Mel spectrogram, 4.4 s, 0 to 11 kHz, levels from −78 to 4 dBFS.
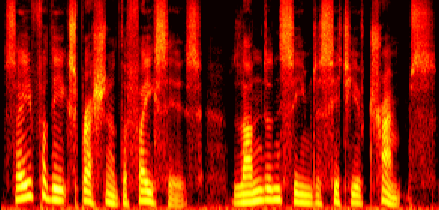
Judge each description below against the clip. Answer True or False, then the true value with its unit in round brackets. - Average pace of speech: True (175 wpm)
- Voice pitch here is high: False (140 Hz)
